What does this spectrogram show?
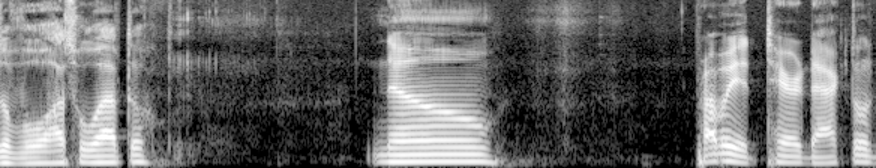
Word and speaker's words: pterodactyl: Probably a pterodactyl. Just 'cause how you spell it. Yeah, baby. You know, because there's the P in front of the. It throws everybody off.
